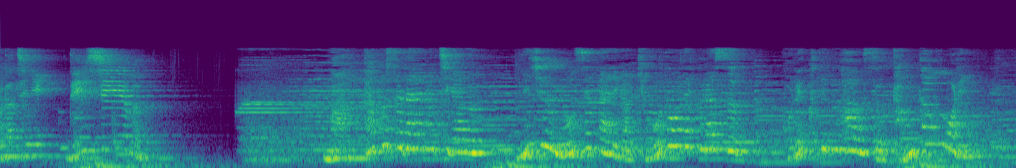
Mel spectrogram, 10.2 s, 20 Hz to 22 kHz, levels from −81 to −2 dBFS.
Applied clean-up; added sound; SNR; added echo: none; Fire; 16 dB; reverberation time 0.9 s.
